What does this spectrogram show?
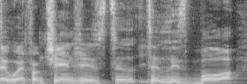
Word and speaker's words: Lisboa: So it went from changes to Lisboa that's the Portuguese pronunciation? Lisboa, yeah. So in English we just say Lisbon.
